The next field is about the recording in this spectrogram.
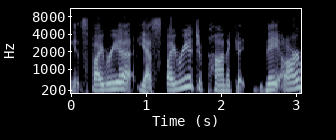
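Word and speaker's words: Spiraea: And our final question here is from Jill, if I'm pronouncing this correctly. Is Borrea japonica considered invasive or aggressive? My foundation plantings did reproduce a bit, which I cleaned up. And it's Spirea, Spirea, okay.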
